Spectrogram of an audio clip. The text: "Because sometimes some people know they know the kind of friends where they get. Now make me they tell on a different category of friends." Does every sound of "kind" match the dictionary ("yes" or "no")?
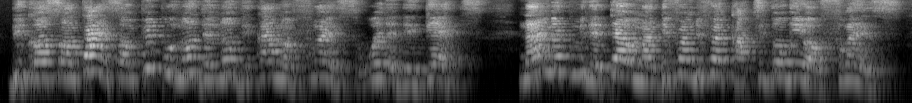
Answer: no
